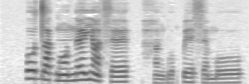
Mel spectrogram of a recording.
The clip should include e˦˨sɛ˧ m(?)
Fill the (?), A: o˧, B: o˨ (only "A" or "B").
A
